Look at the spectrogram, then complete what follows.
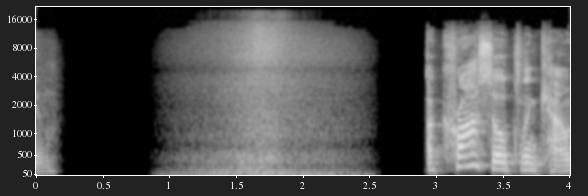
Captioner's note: air whooshing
